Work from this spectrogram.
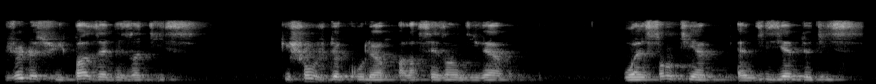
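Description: A man reciting love poetry as a poet, in measured, declamatory short phrases. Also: lowish voice, fairly even intonation, a bit bright, echoey room, low-quality recording.

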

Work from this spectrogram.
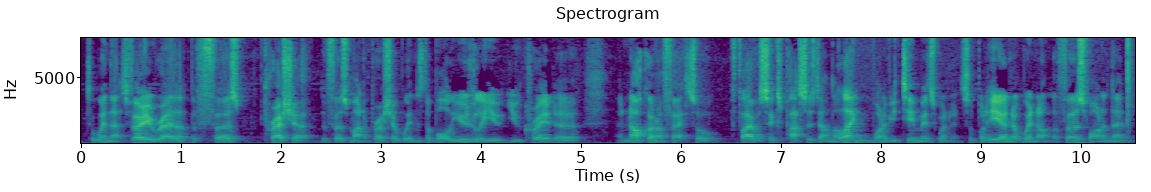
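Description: Middle-aged male coach at a press table mic, even and unhurried, flat delivery, faint room noise. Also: medium pitch. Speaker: head soccer coach. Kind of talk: post-game press conference answers. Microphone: table mic on a stand.

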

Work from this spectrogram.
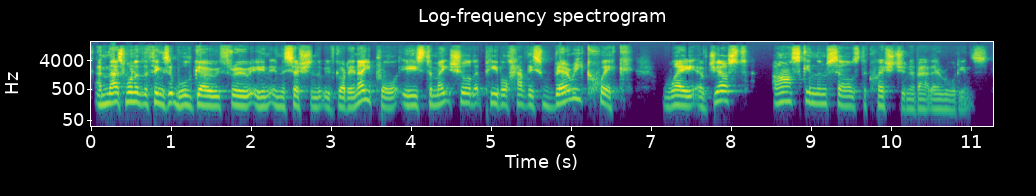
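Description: A man's voice: on the high side, moderate pace. A middle-aged man, a presentation agency head, talking animatedly on a video call from a home office, often restarting his sentences. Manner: animated, gesturing, many restarts and repeated words. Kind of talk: conversational podcast interview. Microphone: video call webcam.

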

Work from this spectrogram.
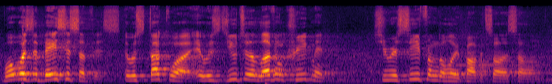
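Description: A young man giving an earnest talk on stage in a large hall, telling a story from his notes and pausing with fillers, then interviewing a guest. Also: sits high, animated, a little hiss or hum. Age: young adult. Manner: earnest, reflective, pauses with fillers. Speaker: speaker and interviewer. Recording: roomy hall reverb, faint ambience.

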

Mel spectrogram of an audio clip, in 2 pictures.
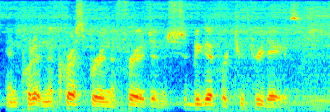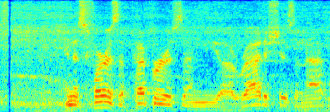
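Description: A man in his forties with a Canadian accent, chatting casually and informally as he films himself at home, laid-back and freely swearing. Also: lowish voice. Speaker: home vlogger. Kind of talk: casual chat while filming daily life. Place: home kitchen, with some outdoor shots. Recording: noisy handheld camera audio with ambient hiss.

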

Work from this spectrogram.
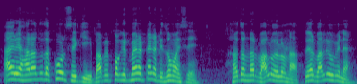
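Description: A woman playing a bossy cartoon villager with a sharp tongue. The voice is high and quick, scolding in colloquial rural Bangladeshi dialect. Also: close to an everyday voice. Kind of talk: comic Bengali cartoon dialogue.

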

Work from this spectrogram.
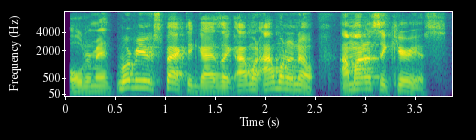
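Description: A man's voice: a little high, expressive, fast, sharp tone. Laughing, profane man hosting a stream. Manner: laughs often, loose and profane banter. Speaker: talk show host. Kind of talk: casual livestream chat. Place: living room on a couch.

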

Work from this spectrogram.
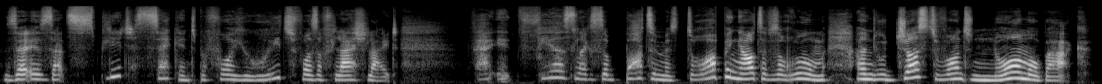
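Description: An actress playing a friendly, earnest castle hostess in a video game, confiding and expressive in manner. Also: female voice, on the high side, slow pace, dry recording, studio quality. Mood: hushed, fearful. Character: friendly young German castle hostess, earnest, spooked, chatty. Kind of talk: video game dialogue acting.

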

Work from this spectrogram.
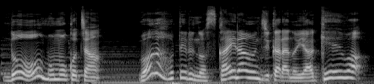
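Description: A breezy, matter-of-fact lady hotel owner with a kindly manner, played by a woman. Her radio drama voice is quite high and animated, over faint music. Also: quick pace. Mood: breezy, reassuring.

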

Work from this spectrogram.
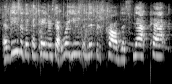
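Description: A woman's voice: sits high, fairly quick, slight background noise. A woman hosting a cooking vlog from her home kitchen, chatting upbeat with viewers and checking in with "okay?" and "you guys". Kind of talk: casual how-to chat to viewers.

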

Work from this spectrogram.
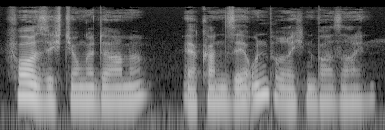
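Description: Woman playing a mellow old dryad, calm and mysterious. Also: sits low, a little slow. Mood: firm. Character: old dryad nature guardian, mysterious and gentle. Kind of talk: German fantasy audio drama acting.

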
